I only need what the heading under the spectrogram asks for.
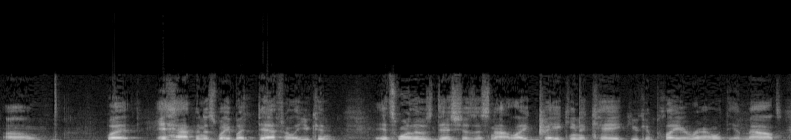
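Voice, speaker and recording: Man, guest chef on a TV segment, candid and easygoing, mid-pitched, faint room noise. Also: moderate pace. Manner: relaxed, candid explainer. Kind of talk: cooking demonstration chat.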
